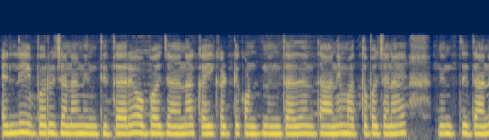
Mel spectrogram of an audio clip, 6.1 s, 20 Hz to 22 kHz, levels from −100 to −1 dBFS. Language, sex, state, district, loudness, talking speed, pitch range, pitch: Kannada, female, Karnataka, Bidar, -12 LUFS, 100 wpm, 220-230 Hz, 225 Hz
